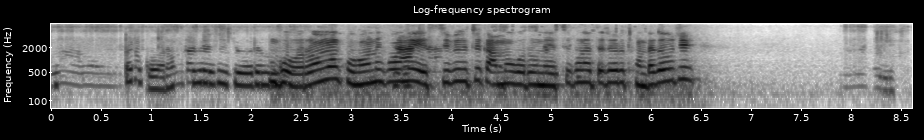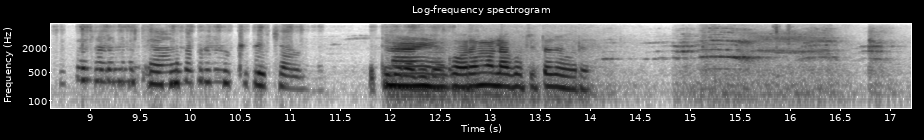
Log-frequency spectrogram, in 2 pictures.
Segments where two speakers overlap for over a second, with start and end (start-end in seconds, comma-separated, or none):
none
